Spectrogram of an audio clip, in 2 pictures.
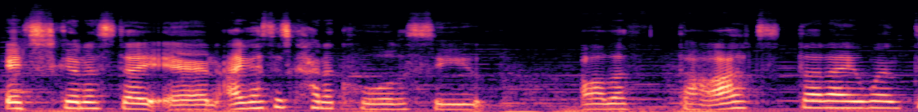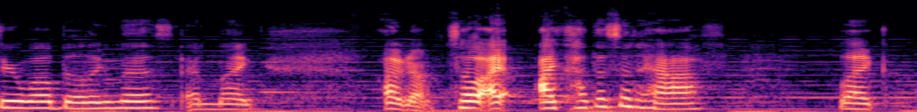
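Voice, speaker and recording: Young woman, stuffy congested voice, casual rambling chat, soft music underneath. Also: mid-range voice, steady tone, moderate pace. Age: young adult. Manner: rambling, many fillers and restarts. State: congested, recovering from a cold. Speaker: game building creator. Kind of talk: casual chat over a speed build.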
